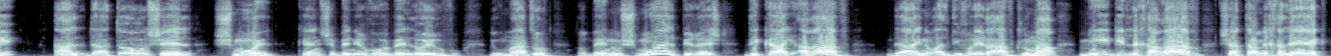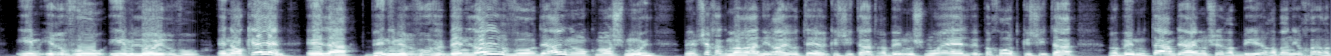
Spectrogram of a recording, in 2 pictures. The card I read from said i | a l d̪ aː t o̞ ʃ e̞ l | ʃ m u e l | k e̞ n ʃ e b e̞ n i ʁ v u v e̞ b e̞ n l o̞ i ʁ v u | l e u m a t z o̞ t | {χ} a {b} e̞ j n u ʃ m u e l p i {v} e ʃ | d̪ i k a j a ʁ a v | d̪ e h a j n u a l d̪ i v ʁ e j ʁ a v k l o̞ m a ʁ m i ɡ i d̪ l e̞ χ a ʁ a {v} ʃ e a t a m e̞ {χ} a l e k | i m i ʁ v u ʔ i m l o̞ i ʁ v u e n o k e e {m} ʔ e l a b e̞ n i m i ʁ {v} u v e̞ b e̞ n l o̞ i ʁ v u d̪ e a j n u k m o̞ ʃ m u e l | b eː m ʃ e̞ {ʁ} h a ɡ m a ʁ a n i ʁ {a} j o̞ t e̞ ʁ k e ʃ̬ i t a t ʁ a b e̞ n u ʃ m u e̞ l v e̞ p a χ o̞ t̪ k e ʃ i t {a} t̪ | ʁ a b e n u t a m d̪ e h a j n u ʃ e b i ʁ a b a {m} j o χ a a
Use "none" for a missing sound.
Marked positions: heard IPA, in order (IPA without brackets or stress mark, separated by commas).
ʁ, b, ʁ, v, χ, n, v, χ, a, a, n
